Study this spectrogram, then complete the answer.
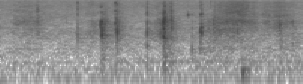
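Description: Playing cards slap and flick against each other.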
